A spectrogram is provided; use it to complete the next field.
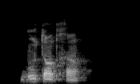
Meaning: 1. a teaser, a gomer 2. a funny person, a jolly fellow
- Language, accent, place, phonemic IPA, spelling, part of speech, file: French, France, Lyon, /bu.tɑ̃.tʁɛ̃/, boute-en-train, noun, LL-Q150 (fra)-boute-en-train.wav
